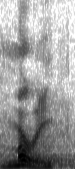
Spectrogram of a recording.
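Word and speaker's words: Maury: If a weather person was talking about something happening in a county in Tennessee, for example, that is pronounced Murray and clearly spelled Maori.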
